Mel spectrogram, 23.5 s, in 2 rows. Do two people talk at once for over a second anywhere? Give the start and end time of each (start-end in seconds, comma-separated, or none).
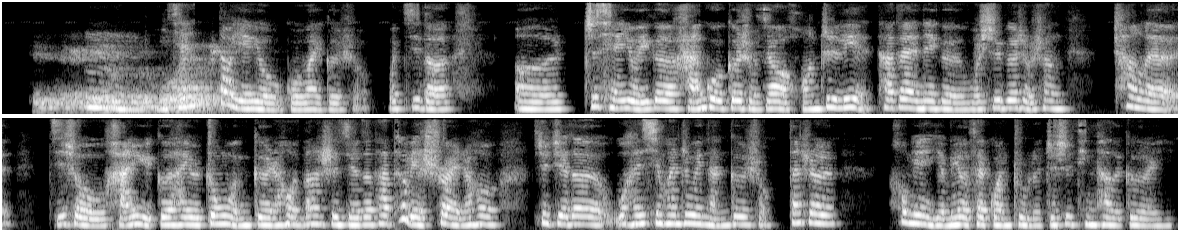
0.8-2.3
